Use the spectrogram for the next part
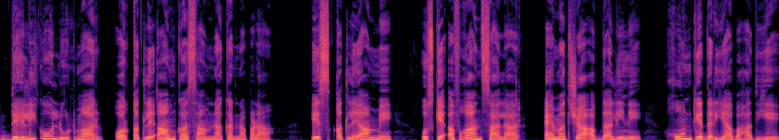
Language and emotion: Urdu, neutral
